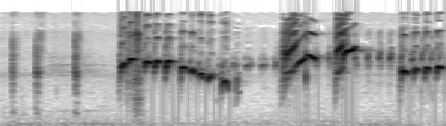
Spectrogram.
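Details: Greater green leafbird song meant to set off singing: a fast, rich jumble of warbled whistles sliding down then up, thick with overlapping chirps and squeaky notes.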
